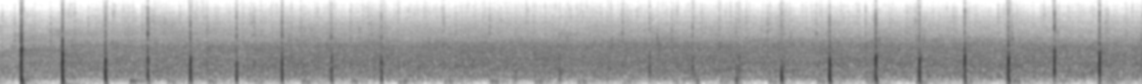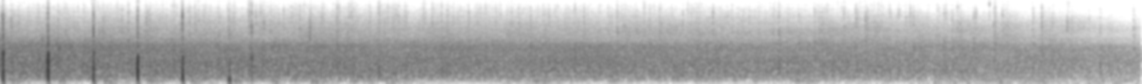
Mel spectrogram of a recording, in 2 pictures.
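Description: Audience applauding, with a few loud single claps close by at about three a second. The applause dies away over the last few seconds.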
